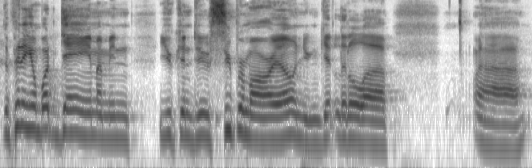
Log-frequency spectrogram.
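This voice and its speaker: A man's voice: on the high side, steady tone, normal speed, clean tone. A man co-hosting a podcast in casual comedic banter, playful and mock-grandiose, stretching words for effect. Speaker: podcast co-host.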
